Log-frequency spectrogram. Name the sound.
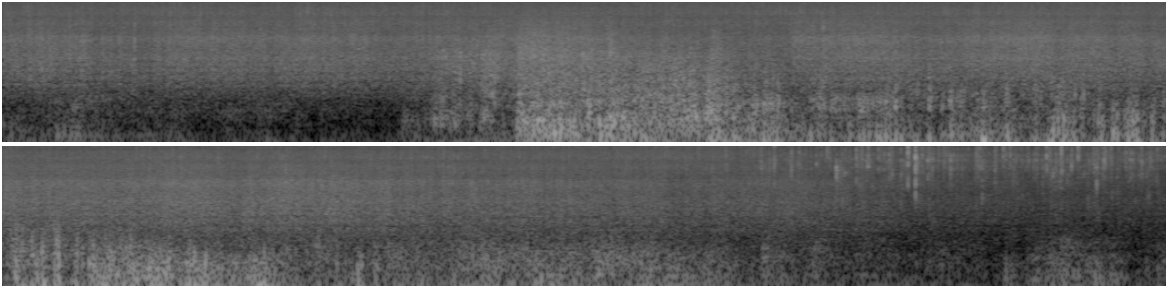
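thunderstorm with heavy rain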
